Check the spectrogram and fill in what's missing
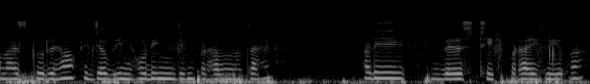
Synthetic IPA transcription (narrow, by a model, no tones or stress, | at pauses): ɔnajskulɾɛɦɔ̃id͡ʒɔbʱiɲɦoɖiɲdiɲpaɽ̤alnat̪aɦɛ̃ | əɽibesʈʰikpaɽ̤ajɦujuʔa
